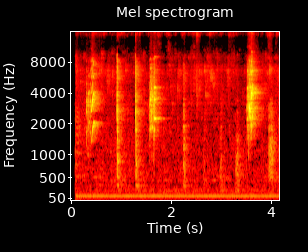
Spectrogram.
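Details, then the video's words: Javan myna (jalak kebo) in a long-duration master recording, singing a loose string of harsh, squawky, rasping notes, some with a thin whistled edge, over a low steady electrical hum. "Paling gacor, jalak kebo master"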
